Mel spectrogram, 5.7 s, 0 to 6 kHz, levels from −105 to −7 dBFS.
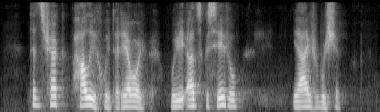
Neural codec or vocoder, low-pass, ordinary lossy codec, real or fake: codec, 16 kHz in and 24 kHz out, 0.6 kbps, FocalCodec, streaming, 4096 codes; 5.4 kHz; MP3, 48 kbps; fake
